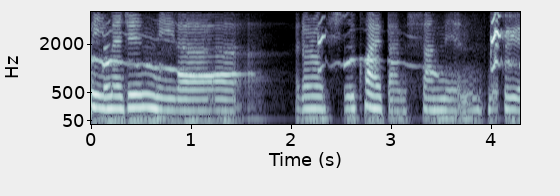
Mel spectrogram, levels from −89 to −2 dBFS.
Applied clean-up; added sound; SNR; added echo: neural mask model RNNoise.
